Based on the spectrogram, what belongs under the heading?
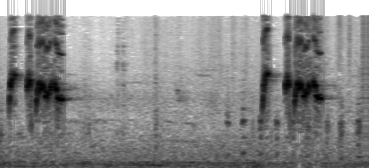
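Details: Red-whiskered bulbul delivering two quick, liquid, chirpy phrases, each ending in a downslurred whistle, separated by a short pause.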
